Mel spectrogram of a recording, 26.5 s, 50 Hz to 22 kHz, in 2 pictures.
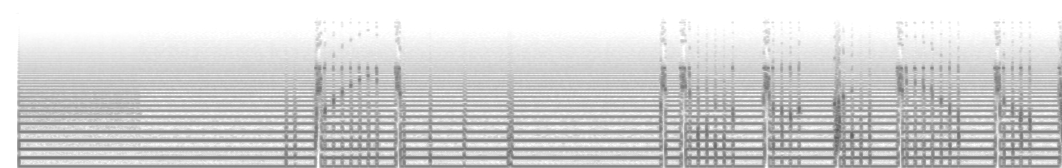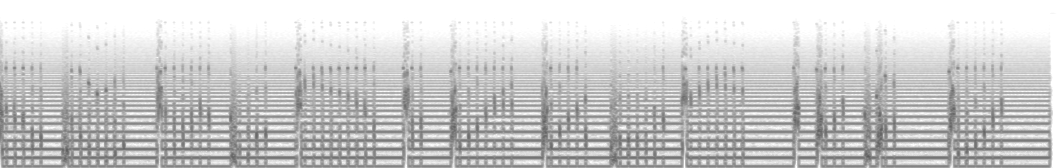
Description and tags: Colorino light probe, old Sanyo TV remote
Pointing the Colorino and the remote for my 21-year-old Sanyo CRT color TV at each other and pressing different buttons on the remote. It has no trouble detecting the infrared light. Changing the angle just slightly makes a difference in the tone. They must be pointed right at each other at fairly close range.
The Colorino Talking Color Identifier and Light Probe produces a tone when you hold down the light probe button. It's a pocket sized 2-in-1 unit, which is a Color Identifier/Light Detector for the blind and colorblind. The stronger the light source, the higher the pitch. The more light it receives, the higher the pitch. So you can vary the pitch by moving and turning it.
Recorded from line-in on my desktop using Goldwave. Low-pass filter was applied to lock out the 16khz sampling frequency.
color-detector, modulated-light, sanyo, electronic, frequency-modulation, Assistive-technology, playing, blind, experimental, infrared, accessibility, color-blind, tack-tack-tack, light-probe, modulation, fm, noise, remote-control, code, tv-remote, digital, light-to-sound, tone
